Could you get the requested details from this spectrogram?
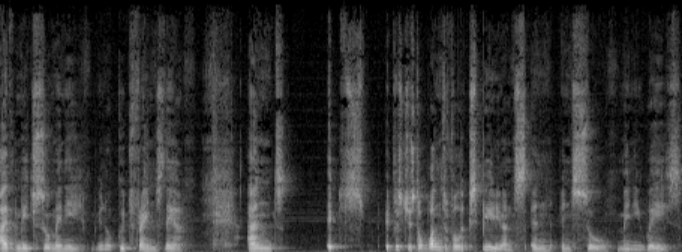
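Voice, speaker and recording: Speaking very slowly, a man with a Scottish accent uses a fairly high pitch. Each word comes out drawn out. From Scotland. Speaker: author and retired teacher. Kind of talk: interview. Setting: podcast. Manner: hesitant, many fillers.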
